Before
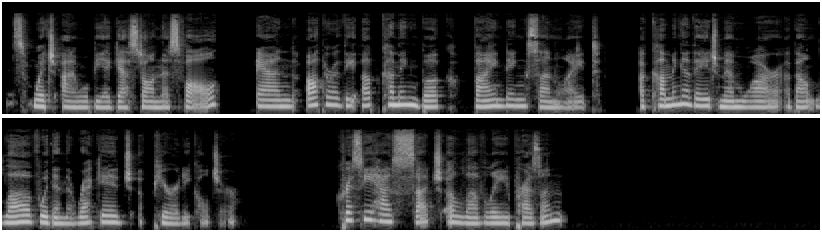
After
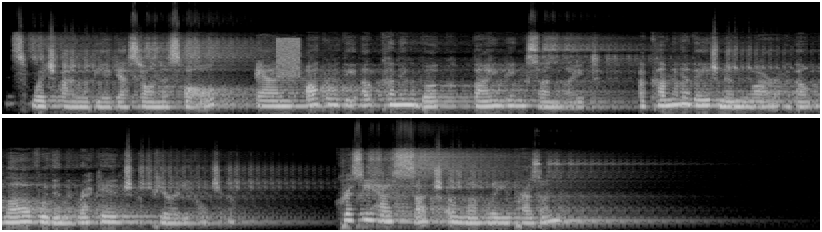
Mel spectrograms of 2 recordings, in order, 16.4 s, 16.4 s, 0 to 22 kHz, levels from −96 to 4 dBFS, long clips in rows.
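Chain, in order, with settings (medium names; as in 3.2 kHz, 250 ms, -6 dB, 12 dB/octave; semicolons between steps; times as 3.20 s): frequency axis rescaled in octaves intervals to 85%; in parallel at -4.5 dB: saturation -21 dBFS, distortion -16 dB; on the sum: multi-head delay 70 ms, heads second and third, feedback 61%, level -14 dB; painted sound noise, 2.74–2.99 s, 1.5–6.7 kHz -29 dBFS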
